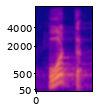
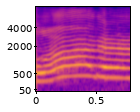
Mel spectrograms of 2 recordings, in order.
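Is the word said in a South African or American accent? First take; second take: South African; American. First: It is said in a South African accent. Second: It is said in an American accent.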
